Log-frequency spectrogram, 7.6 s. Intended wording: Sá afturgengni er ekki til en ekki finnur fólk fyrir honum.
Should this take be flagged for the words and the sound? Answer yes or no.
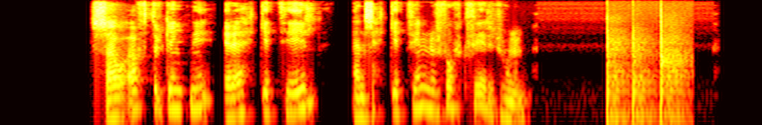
yes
